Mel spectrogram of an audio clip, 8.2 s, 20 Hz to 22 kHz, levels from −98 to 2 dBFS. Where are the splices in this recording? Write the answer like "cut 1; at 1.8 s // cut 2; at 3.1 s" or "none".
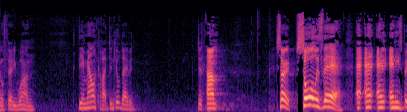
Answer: cut 1; at 2.3 s // cut 2; at 4.0 s

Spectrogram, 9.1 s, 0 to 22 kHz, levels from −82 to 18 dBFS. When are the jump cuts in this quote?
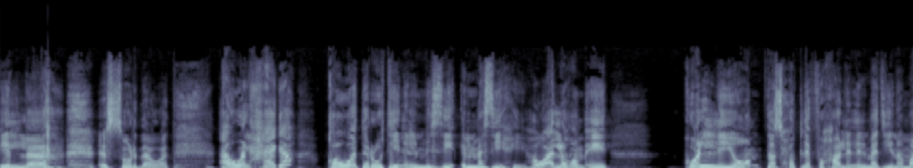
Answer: none

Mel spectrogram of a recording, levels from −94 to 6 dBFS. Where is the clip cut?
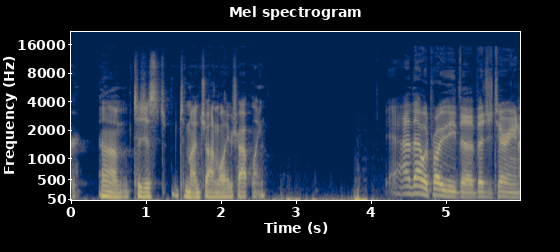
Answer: none

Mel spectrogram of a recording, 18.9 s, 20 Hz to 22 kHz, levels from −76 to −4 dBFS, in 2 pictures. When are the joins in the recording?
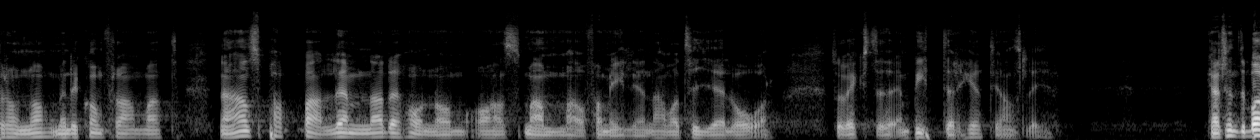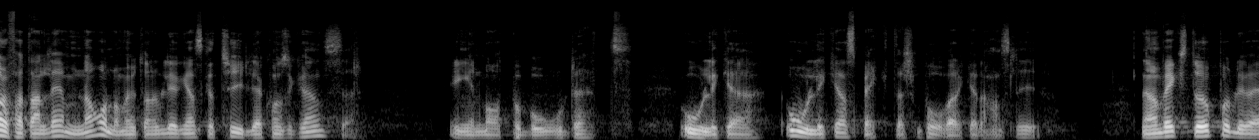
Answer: none

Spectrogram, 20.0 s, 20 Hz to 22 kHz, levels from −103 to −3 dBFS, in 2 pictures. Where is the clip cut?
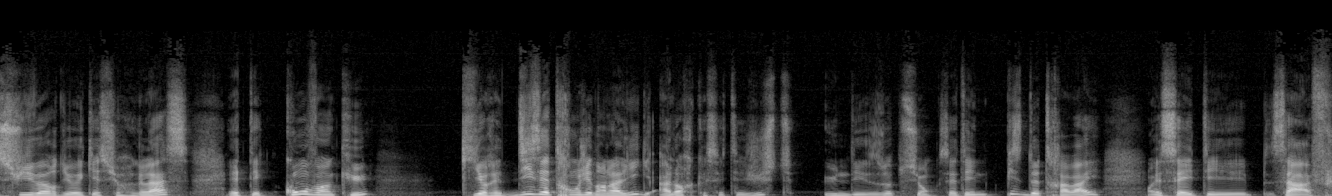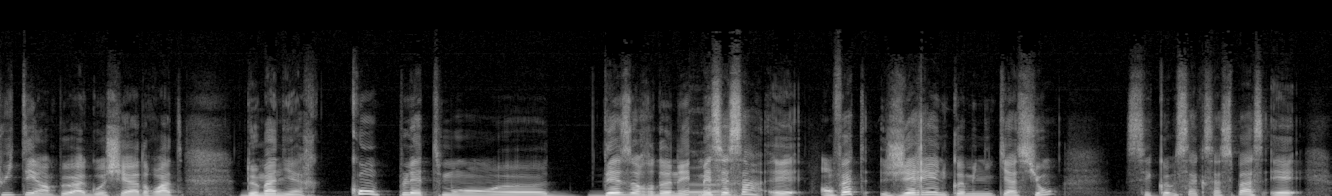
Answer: cut 1; at 8.6 s // cut 2; at 15.2 s

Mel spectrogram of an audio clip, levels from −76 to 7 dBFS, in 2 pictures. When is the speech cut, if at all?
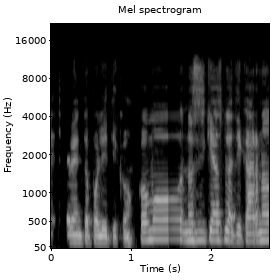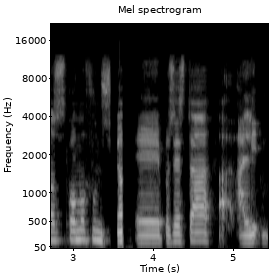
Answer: cut 1; at 2.9 s

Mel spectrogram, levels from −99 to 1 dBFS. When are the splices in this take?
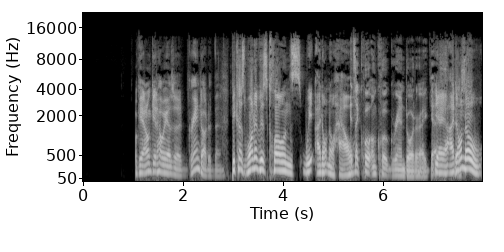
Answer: none

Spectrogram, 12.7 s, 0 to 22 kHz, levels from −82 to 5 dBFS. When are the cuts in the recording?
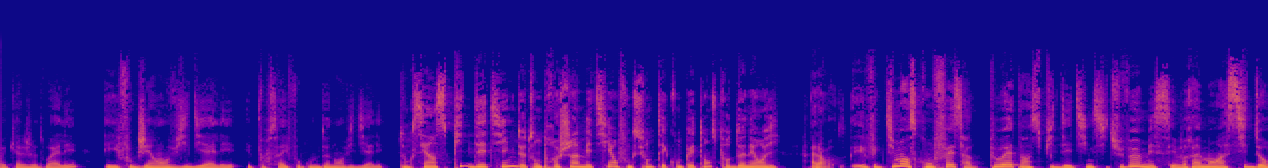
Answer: none

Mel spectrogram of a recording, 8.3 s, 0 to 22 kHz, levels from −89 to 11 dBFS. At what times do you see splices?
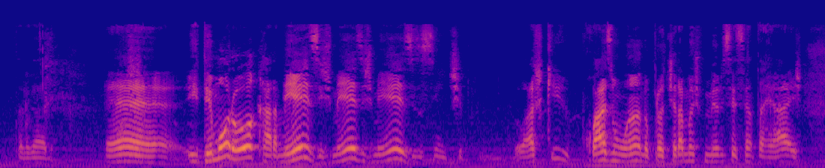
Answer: none

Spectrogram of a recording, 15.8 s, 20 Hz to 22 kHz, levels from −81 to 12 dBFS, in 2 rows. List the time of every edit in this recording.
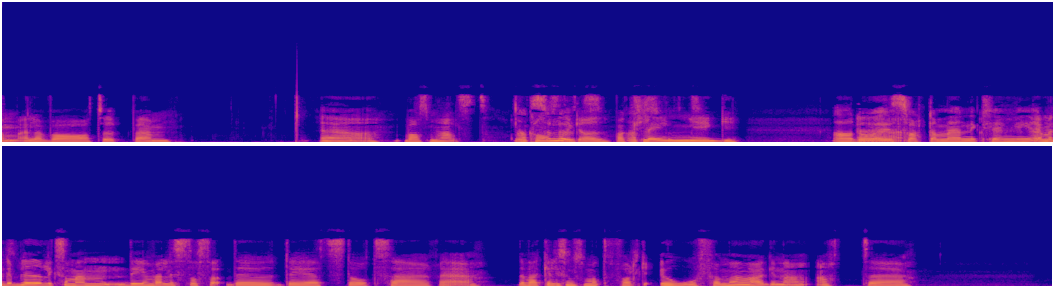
none

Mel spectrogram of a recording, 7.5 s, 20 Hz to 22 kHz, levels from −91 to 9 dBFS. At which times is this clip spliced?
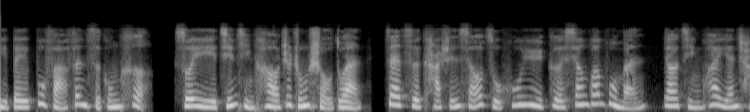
cut 1; at 3.7 s

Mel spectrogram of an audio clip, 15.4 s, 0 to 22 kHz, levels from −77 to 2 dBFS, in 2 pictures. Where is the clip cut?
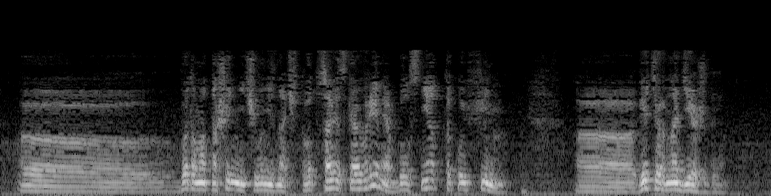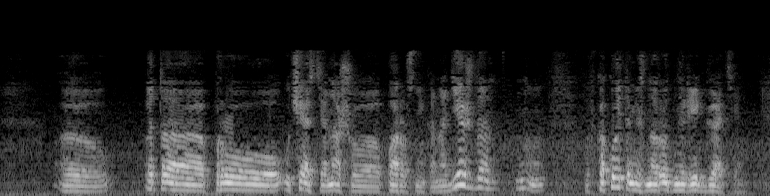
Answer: none

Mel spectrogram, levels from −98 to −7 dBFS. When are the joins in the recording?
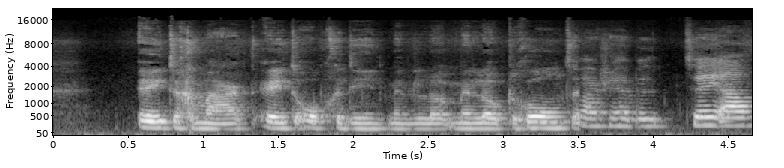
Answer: cut 1; at 3.5 s

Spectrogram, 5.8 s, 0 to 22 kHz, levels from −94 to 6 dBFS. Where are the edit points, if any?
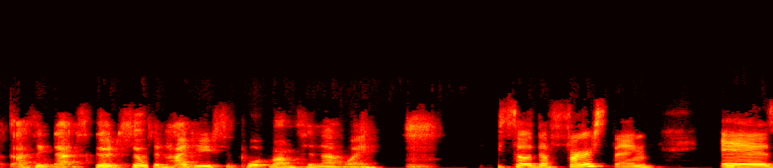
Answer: cut 1; at 1.1 s // cut 2; at 3.7 s

